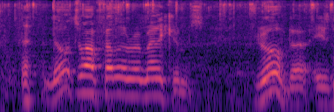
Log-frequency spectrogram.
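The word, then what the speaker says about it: Grosvenor: And now now I'm Grovener. We've got groven or groven. The S is silent.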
